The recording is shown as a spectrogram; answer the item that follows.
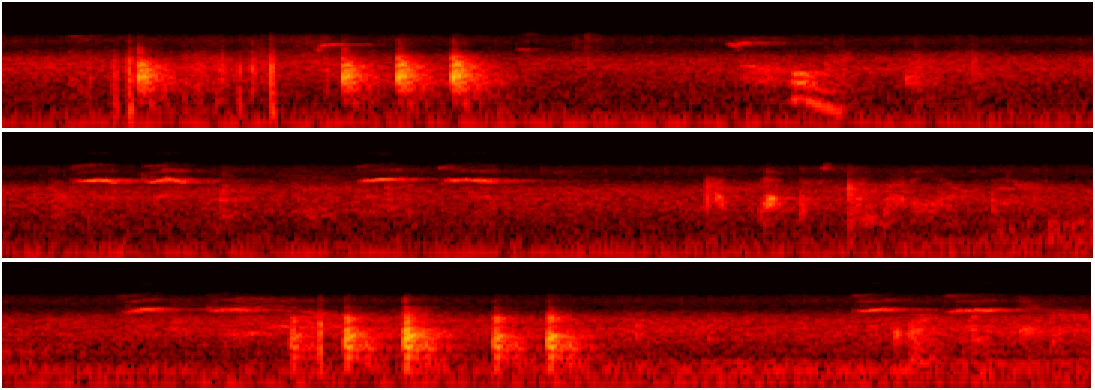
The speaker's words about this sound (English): is that you knocking on the side of the wall?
